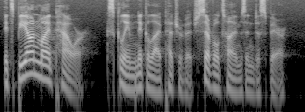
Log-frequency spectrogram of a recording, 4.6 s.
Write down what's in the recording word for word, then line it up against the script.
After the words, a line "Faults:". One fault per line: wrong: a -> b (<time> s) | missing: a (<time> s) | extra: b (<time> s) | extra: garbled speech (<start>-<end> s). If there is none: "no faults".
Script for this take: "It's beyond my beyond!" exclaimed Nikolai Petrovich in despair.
"It's beyond my power!" exclaimed Nikolai Petrovich several times in despair.
Faults:
wrong: beyond -> power (0.8 s)
extra: several times (3.0 s)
